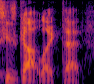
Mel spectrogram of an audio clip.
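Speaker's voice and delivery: ordinary talk, nothing marked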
